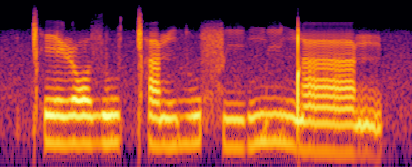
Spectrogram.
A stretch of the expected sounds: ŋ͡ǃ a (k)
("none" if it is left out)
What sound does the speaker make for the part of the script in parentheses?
ŋ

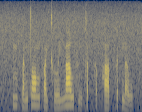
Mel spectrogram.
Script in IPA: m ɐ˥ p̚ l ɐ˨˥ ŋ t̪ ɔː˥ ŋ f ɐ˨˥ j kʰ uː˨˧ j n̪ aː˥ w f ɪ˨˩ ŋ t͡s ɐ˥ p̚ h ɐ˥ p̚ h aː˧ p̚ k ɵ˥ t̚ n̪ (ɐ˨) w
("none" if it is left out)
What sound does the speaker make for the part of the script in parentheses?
ɐ˨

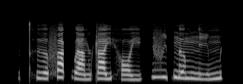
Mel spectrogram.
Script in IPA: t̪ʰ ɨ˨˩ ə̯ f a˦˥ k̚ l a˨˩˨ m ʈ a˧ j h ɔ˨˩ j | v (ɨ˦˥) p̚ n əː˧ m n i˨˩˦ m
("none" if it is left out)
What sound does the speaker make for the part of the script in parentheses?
i˦˥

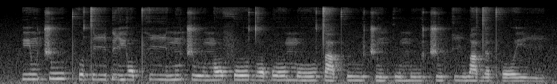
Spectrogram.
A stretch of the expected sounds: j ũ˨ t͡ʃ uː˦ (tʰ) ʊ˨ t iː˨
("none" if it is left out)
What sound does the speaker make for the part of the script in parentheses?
pʰ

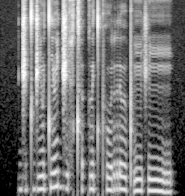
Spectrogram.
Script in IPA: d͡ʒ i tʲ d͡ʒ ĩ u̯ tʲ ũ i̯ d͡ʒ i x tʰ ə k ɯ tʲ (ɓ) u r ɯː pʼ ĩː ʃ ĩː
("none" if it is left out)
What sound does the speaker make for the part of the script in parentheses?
pʰ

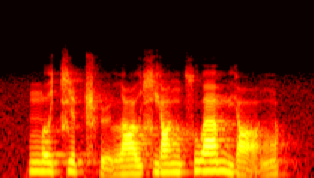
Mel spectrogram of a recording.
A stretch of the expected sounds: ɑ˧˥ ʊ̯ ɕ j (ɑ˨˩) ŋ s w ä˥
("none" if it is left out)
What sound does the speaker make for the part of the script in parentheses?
ɑ˥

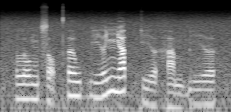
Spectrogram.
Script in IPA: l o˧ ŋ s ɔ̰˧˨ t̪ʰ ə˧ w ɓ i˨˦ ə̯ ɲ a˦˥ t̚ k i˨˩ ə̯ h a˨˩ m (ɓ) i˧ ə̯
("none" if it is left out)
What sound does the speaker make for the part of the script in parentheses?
ɓ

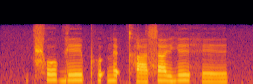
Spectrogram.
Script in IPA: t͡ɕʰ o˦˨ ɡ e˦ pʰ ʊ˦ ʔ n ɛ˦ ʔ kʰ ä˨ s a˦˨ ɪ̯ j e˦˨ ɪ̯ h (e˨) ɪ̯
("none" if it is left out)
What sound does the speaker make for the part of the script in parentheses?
e˨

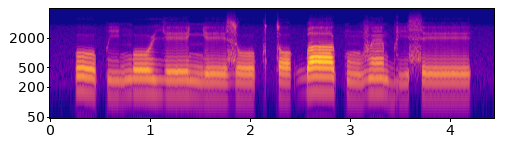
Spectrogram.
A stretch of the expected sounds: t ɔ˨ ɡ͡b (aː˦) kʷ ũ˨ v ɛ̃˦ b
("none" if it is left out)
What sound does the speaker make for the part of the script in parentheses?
aː˦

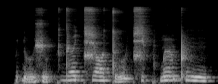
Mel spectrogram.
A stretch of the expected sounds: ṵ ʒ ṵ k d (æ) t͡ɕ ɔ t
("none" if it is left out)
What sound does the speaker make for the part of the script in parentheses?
ə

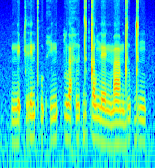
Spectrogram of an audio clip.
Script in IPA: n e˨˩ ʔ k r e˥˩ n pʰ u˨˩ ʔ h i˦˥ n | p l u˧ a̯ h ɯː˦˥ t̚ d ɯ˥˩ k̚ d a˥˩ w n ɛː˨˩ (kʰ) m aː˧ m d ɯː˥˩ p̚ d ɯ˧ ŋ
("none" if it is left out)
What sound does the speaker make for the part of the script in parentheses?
ŋ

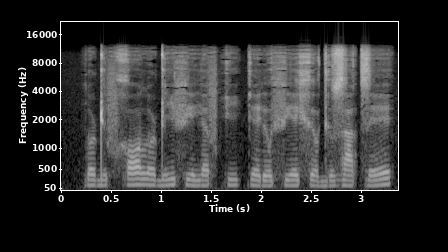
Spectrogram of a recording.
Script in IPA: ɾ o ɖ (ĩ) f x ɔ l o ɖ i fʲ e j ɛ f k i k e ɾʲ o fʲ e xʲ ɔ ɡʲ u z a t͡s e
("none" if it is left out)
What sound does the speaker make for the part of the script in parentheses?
i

